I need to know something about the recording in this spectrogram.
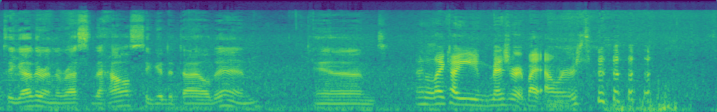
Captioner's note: laughs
